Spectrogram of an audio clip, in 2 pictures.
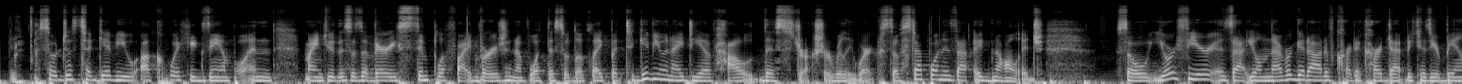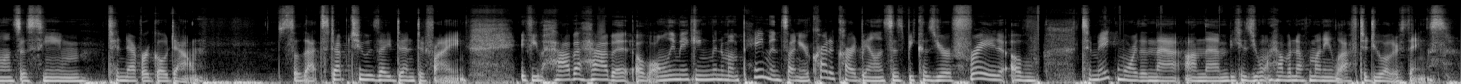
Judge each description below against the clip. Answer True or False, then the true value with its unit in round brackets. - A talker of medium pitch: True (175 Hz)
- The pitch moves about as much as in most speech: True (4.1 semitones)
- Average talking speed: False (215 wpm)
